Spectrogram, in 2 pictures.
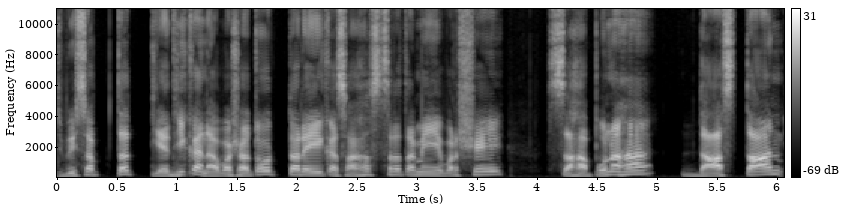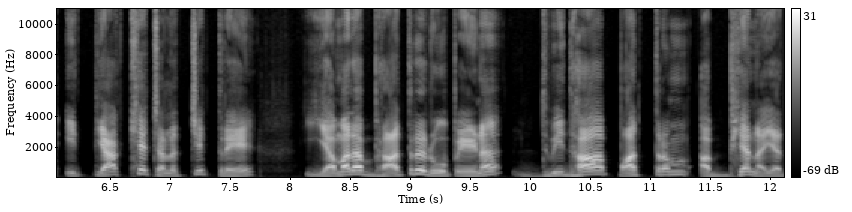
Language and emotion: Sanskrit, neutral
